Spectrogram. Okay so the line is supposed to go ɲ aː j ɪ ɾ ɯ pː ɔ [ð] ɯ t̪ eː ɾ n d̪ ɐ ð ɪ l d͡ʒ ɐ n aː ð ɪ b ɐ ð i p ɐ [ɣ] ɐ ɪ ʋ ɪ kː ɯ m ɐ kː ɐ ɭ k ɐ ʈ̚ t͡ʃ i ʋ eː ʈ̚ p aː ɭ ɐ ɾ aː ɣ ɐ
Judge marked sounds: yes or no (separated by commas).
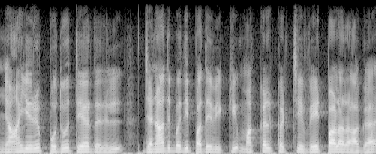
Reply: yes, no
